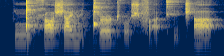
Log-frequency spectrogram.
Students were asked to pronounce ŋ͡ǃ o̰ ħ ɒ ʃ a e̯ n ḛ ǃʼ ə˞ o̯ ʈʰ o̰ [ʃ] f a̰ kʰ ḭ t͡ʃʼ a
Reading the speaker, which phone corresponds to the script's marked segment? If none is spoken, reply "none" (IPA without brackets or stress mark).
ʃ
